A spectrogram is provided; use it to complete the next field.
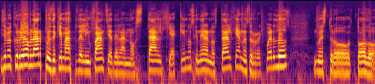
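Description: Man with a Mexican accent, fairly high pitch, animated tone and lively intonation, moderate pace, dry, close sound with no echo. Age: 20s. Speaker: podcast host. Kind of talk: casual chat.

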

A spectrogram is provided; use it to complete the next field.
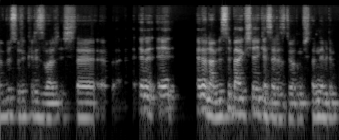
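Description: A man at a fairly quick pace. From Istanbul, Turkey. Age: 20s. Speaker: vegan content creator, former conscript. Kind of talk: casual interview.

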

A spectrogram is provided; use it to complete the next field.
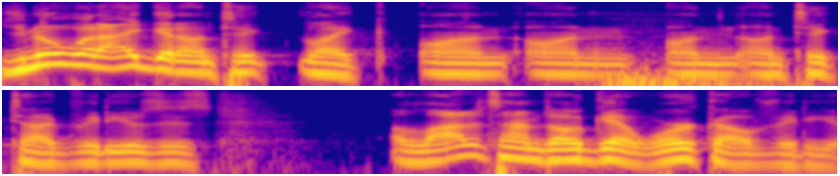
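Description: Talking at a fairly quick pace, a man with an ordinary speaking voice keeps a medium pitch with ordinary pitch variation. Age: 30s. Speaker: podcast co-host. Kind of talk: casual chat.

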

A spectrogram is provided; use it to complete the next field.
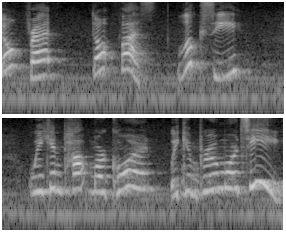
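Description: A squeaky, put-on character voice at an extremely high pitch moves at a fairly slow pace. Long, frequent pauses break it up over clear background noise. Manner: comforting.

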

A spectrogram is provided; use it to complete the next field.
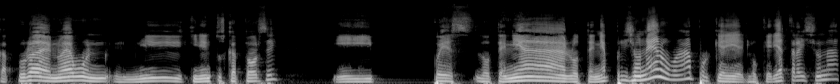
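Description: Speaking at a very slow pace with lively intonation, a man with a Mexican accent has a fairly high voice, recorded dry and close with no echo against a quiet background. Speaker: history podcast co-host. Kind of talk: casual storytelling. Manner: halting, many repetitions.

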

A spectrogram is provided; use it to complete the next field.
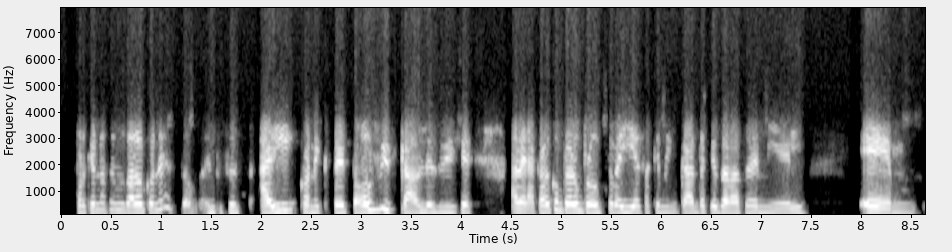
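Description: Her voice high-pitched, a woman speaks with lively intonation. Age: 20s. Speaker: content creator. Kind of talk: casual chat.

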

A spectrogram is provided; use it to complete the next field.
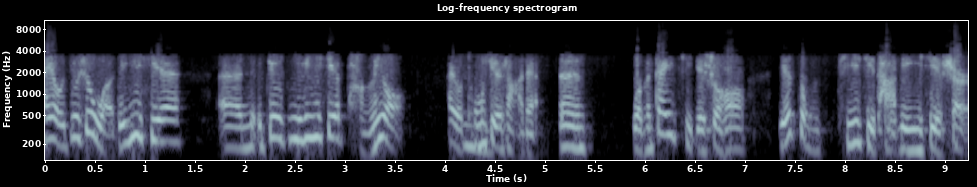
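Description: An ordinary speaking voice from a woman, medium in pitch, with lively intonation, very even loudness and a moderate pace. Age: 50s. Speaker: radio call-in listener. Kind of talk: phone-in advice call.

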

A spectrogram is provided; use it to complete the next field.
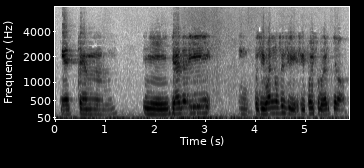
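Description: A man's fairly high pitch delivered in a flat monotone. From Mexico, Tlaxcala. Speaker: chef. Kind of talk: interview. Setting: phone call. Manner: halting.

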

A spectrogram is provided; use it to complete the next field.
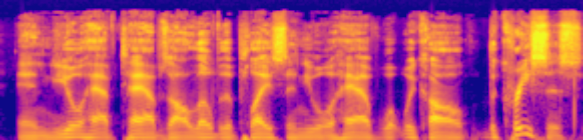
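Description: In a very clean recording with a silent background, a man with a very deep, low pitch talks at a moderate pace. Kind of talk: casual chat. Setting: studio.

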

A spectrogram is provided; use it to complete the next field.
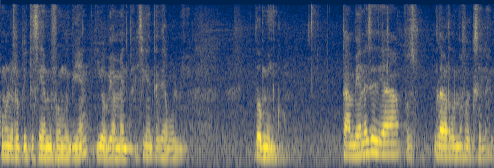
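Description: A woman with a very deep, low voice speaks at a fairly quick pace with fairly even intonation and long, frequent pauses. Audible room echo and noticeable background noise fill the recording. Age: 20s. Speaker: exotic dancer. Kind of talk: personal storytelling. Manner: casual, with fillers and self-corrections.

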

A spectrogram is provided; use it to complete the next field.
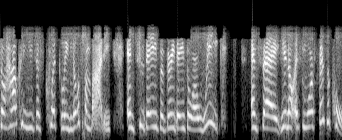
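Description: At a moderate pace, a woman with an American accent speaks in a high pitch with ordinary pitch variation and very even loudness. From Eastern Shore of Maryland (Salisbury). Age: 40s. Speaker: author. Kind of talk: interview, personal testimony.

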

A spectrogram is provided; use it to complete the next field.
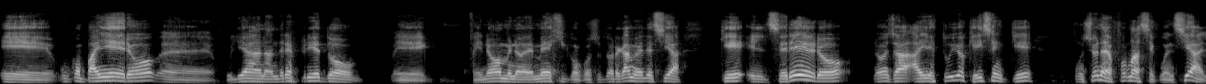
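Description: Against a quiet background, a man speaks fairly slowly in a normal speaking voice, pitched fairly high, with lively intonation. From Uruguay. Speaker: podcast host. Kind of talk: casual interview.

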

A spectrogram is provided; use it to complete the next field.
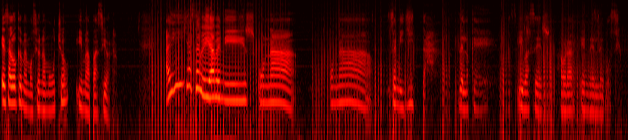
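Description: In a Mexico City accent, a woman speaks at a fairly slow pace with long, frequent pauses, lively intonation, an animated tone and big swings in loudness. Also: medium pitch for a woman. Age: 30s. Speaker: podcast host, network marketer. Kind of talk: casual monologue.

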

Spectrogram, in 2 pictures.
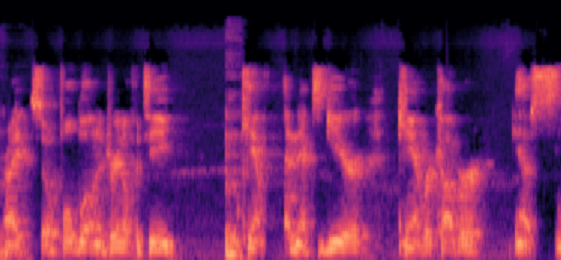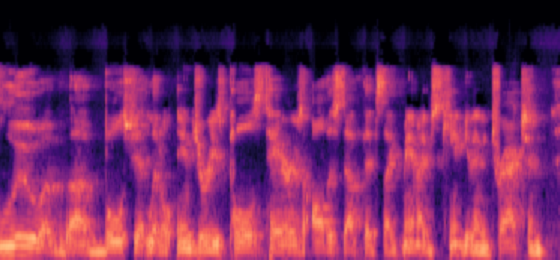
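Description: A man talks at a moderate pace with a fairly low pitch and fairly even intonation. His loudness stays very even over noticeable background noise. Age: 30s. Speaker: SWAT police officer and CrossFit coach. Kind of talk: casual interview chat.

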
